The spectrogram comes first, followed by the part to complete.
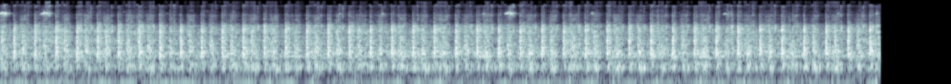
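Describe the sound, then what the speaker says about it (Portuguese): A sewing machine runs continuously, stitching a seam through fabric with a steady mechanical whir and fine rattling rhythm, close and loud, with no talking, before stopping abruptly near the end. "Já iniciei a costura fazendo retrocesso e agora com a agulha baixa"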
